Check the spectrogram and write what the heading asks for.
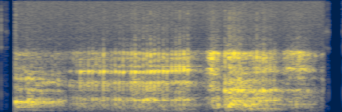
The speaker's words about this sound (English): It moved. It was a lion.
